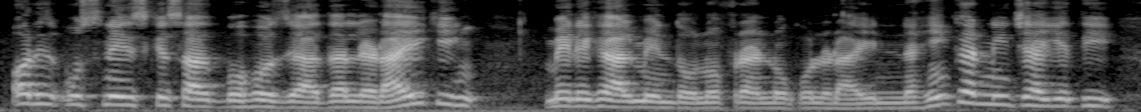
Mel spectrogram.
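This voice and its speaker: Emphatic woman vlogger, bright voice. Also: lowish voice, lively intonation, a little fast. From Pakistan. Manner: emphatic, accusing, rhetorical questions. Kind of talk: reaction vlog commentary.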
